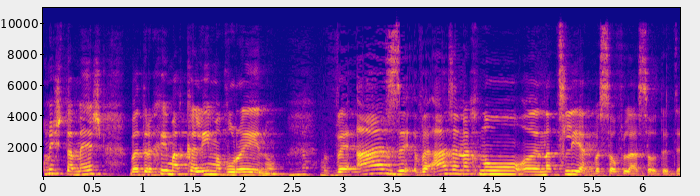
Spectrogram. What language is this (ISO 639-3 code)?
heb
